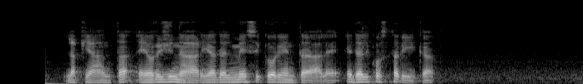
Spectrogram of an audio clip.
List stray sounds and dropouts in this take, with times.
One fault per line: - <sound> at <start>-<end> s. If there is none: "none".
none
